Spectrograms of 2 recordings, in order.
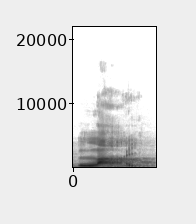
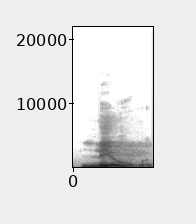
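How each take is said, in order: First: The vowel is long, rhyming with 'five'. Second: The vowel is short, rhyming with 'give'. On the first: It is used as an adjective. "We pronounce it lie" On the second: It is used as a verb. "The verb of this is live"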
